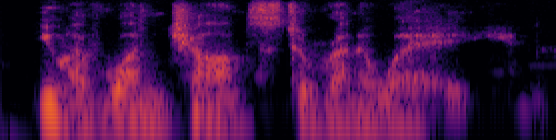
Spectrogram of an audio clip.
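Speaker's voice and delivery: very low, very quiet, hushed voice. Player's character warns the lord's followers amid noise, very low voice. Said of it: "I shall say in a very low voice".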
